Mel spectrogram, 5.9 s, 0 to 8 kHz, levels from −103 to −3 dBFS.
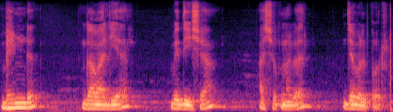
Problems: constant background noise, continuous background conversations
